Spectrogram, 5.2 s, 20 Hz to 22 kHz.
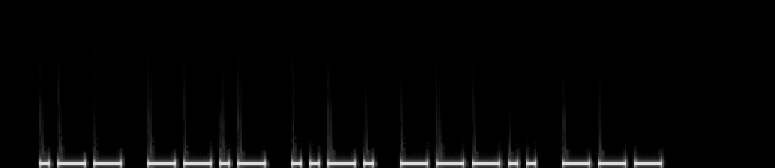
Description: Morse code, heard as a keyed tone, about 20 wpm, 700 Hz. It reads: WQF8O
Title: Code Groups - 5 Letter:Numbers - 20wpm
